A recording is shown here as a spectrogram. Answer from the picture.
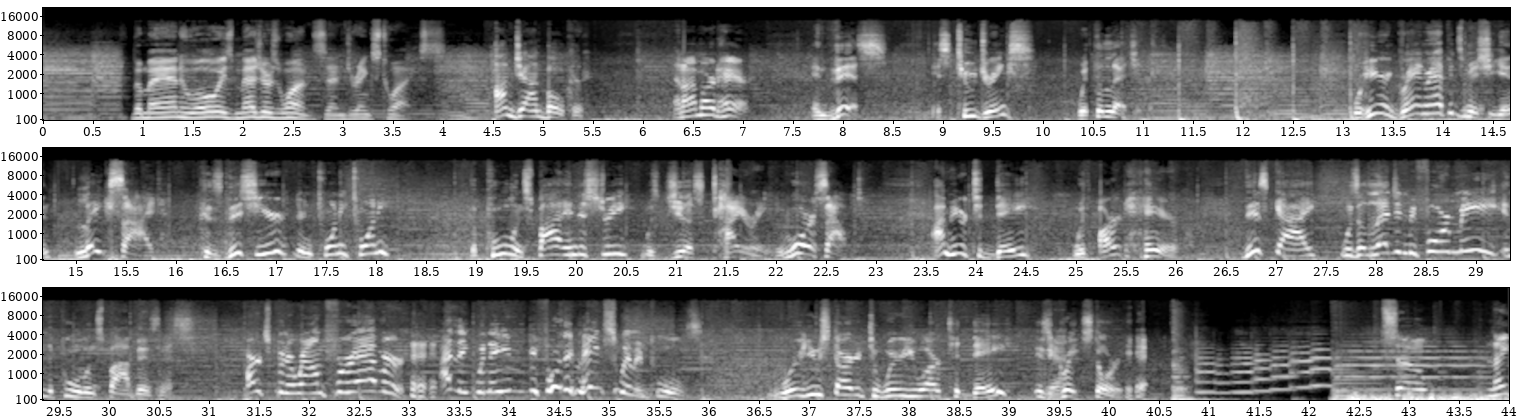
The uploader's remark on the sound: chats lakeside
